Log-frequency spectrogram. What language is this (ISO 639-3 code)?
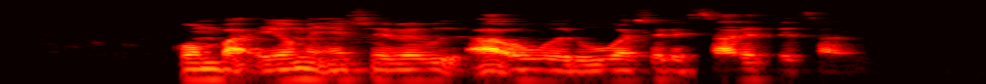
grn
